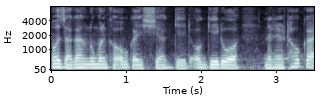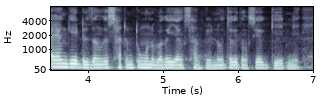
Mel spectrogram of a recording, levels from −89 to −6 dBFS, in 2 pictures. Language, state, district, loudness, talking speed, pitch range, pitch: Kokborok, Tripura, West Tripura, -17 LUFS, 205 wpm, 130-145 Hz, 135 Hz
